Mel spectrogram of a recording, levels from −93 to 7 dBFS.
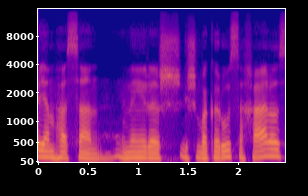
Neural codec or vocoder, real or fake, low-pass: autoencoder, 48 kHz, 32 numbers a frame, DAC-VAE, trained on Japanese speech; fake; 14.4 kHz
